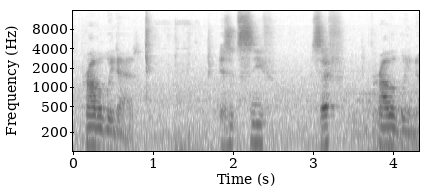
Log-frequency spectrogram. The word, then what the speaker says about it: Sif: Hey, it's not Seif. That thing That's looks nice. maybe cool. Great Grey Wolf. It's Sif.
